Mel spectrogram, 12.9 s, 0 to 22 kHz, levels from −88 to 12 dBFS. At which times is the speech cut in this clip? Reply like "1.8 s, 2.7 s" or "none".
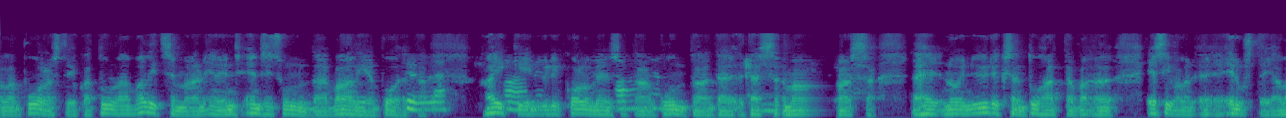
none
